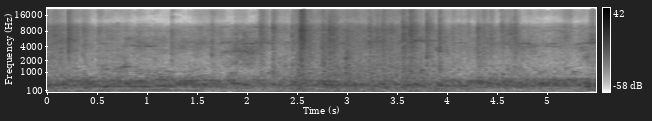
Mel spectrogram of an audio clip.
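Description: A flock of pigeons keeps up a dense, low cooing on a rooftop, the soft rolling calls overlapping without pause at close range.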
